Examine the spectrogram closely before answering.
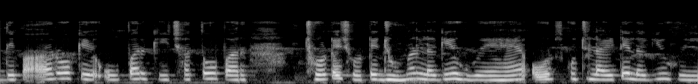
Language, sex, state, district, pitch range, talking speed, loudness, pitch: Hindi, female, Uttar Pradesh, Shamli, 215-250 Hz, 155 wpm, -16 LUFS, 225 Hz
